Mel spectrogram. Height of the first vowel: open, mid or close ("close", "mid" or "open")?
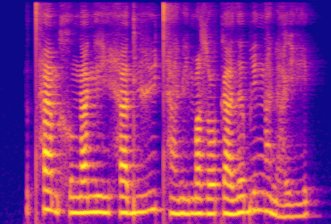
open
